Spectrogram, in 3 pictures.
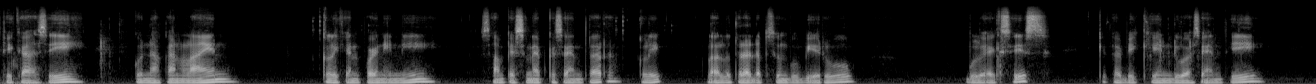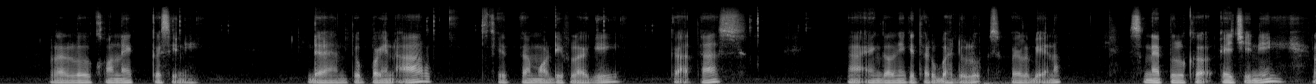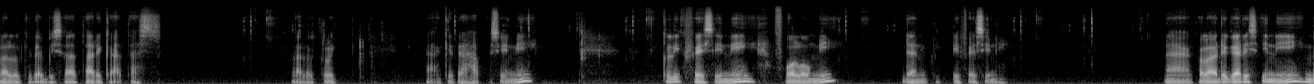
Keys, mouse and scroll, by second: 0.9 l, 3.1 click, 6.1 click, 11.5 2, 11.8 Return, 14.8 click, 16.3-20.8 typing, 17.3 click, 19.1 click, 20.6-22.5 middle drag, 22.7 middle click, 22.8-24.8 scroll up 1, 24.8-25.1 scroll up 1, 28.7 click, 29.7 typing, 30.7 click, 31.4 middle click, 32.0 space, 32.5 click, 34.6 click, 36.4 click, 37.1-37.6 middle drag.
